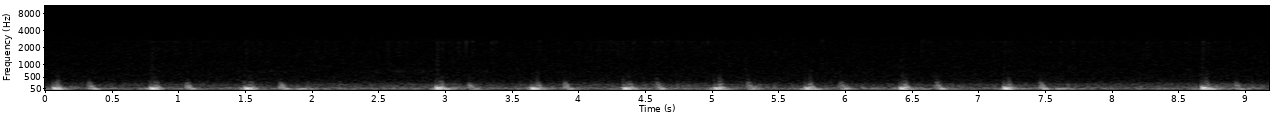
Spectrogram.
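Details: Resting heart sounds recorded at Erb's point while sitting at a desk, often skippy: clear lub-dub about 80 a minute, uneven rhythm with one long pause where a beat seems skipped.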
